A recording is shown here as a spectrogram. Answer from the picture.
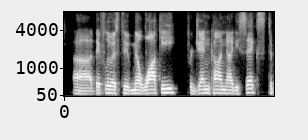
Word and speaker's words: Milwaukee: they flew us to milwaukee for gen con 96 to promote to launch it uh which by the way is actually pronounced miley wakey which is algonquin for the good land well done very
